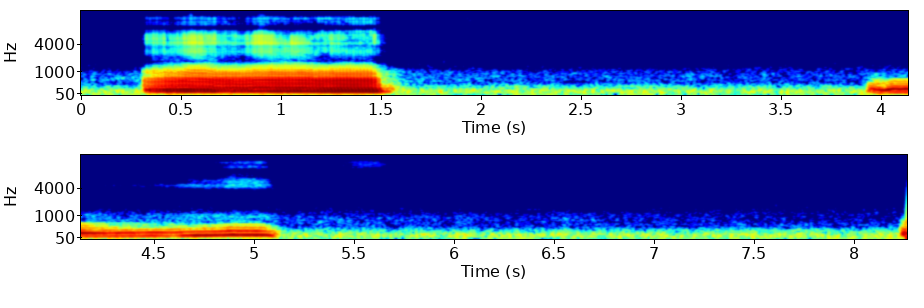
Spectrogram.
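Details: Three-month-old female fawn French Bulldog puppy snoring with a deep, man-like snore: two low, droning harmonic snores, the first about a second long and steady, the second shorter with a rising then wavering pitch, separated by quiet breathing gaps.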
